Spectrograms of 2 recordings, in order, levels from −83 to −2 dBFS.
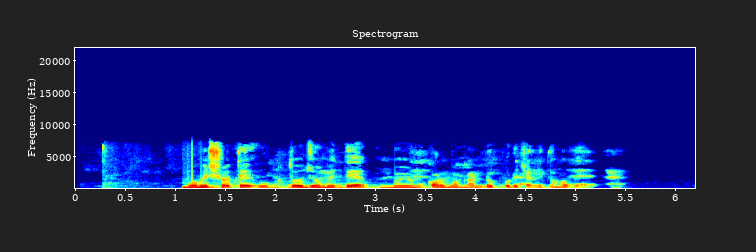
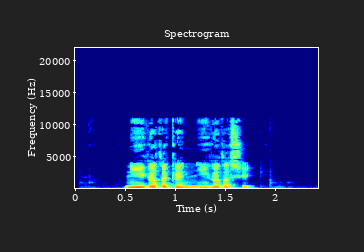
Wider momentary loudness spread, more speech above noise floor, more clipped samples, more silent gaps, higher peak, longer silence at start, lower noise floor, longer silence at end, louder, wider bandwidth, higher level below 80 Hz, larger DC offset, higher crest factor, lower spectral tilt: first, 13 LU vs 9 LU; first, 57 dB vs 36 dB; neither; neither; first, -2 dBFS vs -8 dBFS; first, 1.05 s vs 0.5 s; first, -72 dBFS vs -62 dBFS; about the same, 0.75 s vs 0.65 s; first, -16 LUFS vs -26 LUFS; second, 7.6 kHz vs 11.5 kHz; about the same, -44 dBFS vs -44 dBFS; neither; about the same, 16 dB vs 20 dB; about the same, -6 dB/octave vs -5 dB/octave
